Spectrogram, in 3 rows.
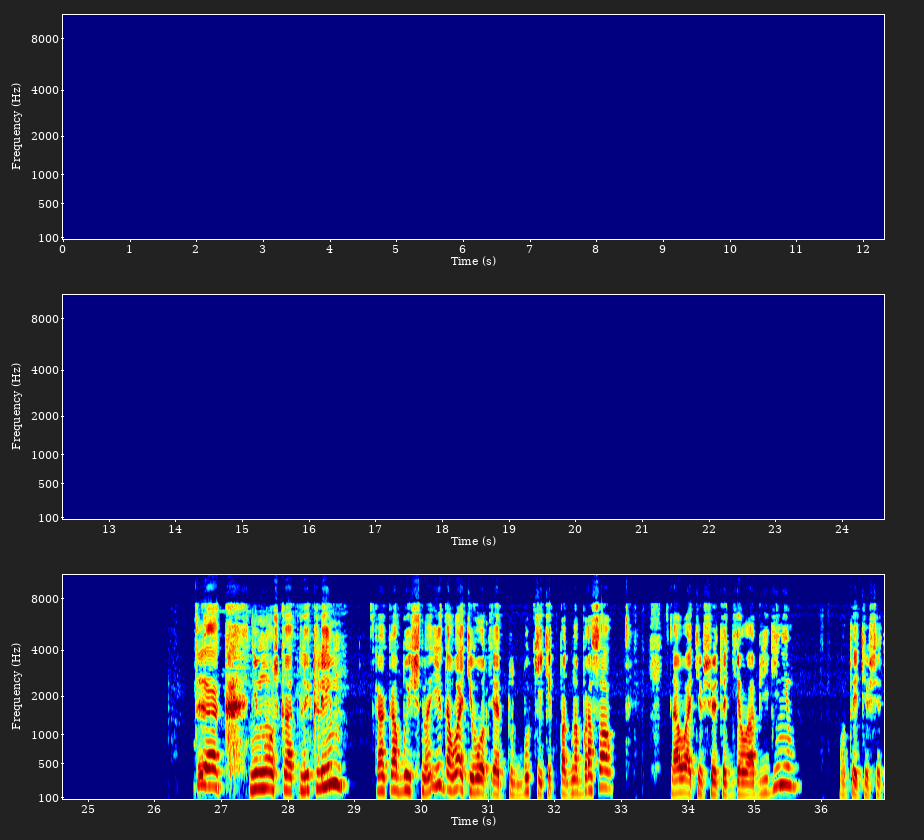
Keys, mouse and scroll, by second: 3.0 Delete, 4.6 click, 6.1 Delete, 7.6-10.1 middle drag, 12.7-13.2 middle drag, 15.3-16.6 middle drag, 18.0-19.3 middle drag, 27.8-28.3 middle drag, 28.6-29.9 shift+middle drag, 30.6 middle click, 31.3-31.9 shift+middle drag, 34.9 shift+click, 35.6 shift+click, 36.3 shift+click.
